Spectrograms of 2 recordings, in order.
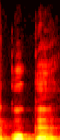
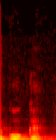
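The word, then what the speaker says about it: Gauguin: gente tem que falar a maioria erra né então é gogan se escreve de alguém mas é Guga só com 35 anos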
